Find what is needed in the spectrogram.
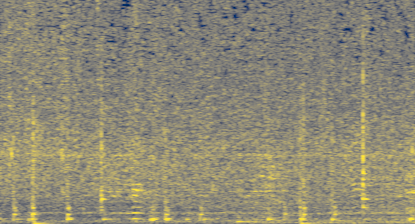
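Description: Wild bees buzzing around their opened nest, with scattered clicks and a couple of dull thumps from hands working in the soil.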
